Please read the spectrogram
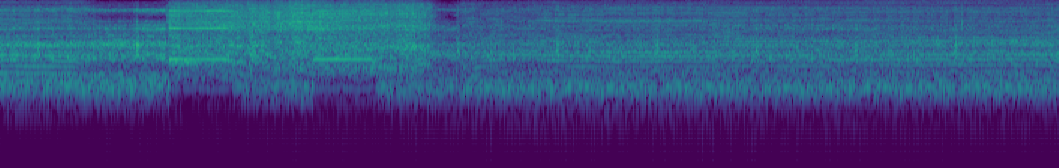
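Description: Radio-controlled Huina wheel loader reversing, its sound unit giving two short reversing beeps about a second apart over a steady mechanical hum.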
